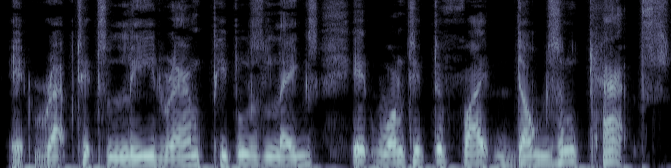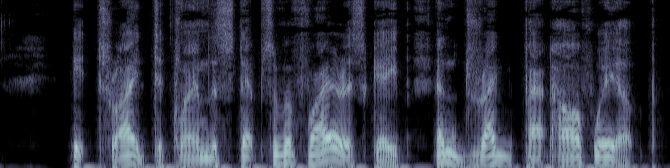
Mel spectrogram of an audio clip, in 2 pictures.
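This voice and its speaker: A man's voice: medium pitch, animated, slow, a little mellow, no room sound. A man reading a scripted children's story as an audiobook narrator.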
